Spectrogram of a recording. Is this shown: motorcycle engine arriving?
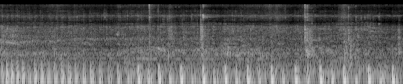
yes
